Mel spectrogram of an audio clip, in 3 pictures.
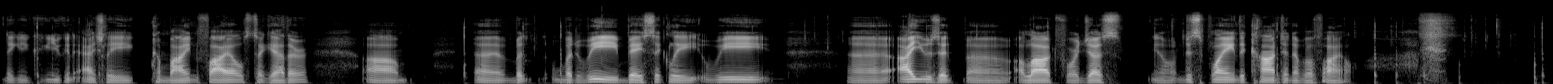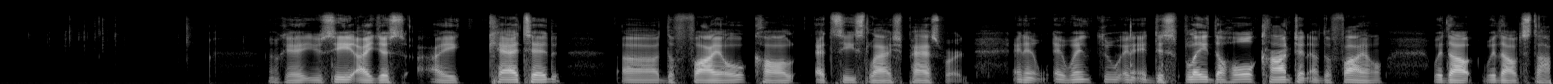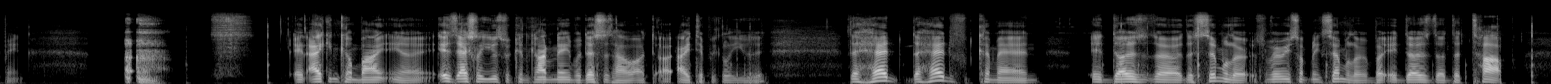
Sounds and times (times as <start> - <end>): Typing: 13.4 - 17.6.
